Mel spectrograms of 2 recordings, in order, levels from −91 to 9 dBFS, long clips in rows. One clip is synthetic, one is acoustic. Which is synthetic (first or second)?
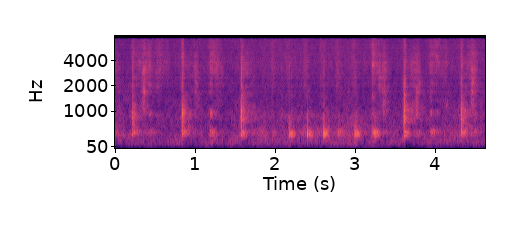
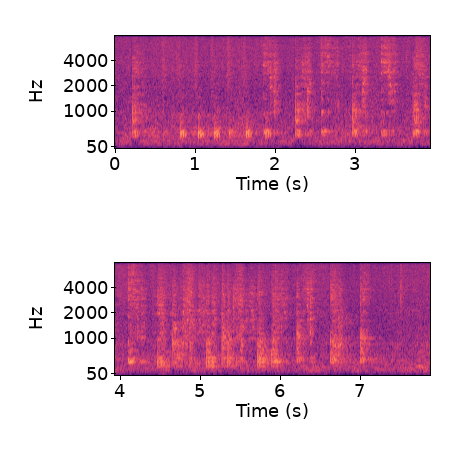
first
